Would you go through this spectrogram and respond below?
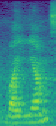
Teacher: ஐகாரம் சொல்லின் முதலில் வரும்போது 1.5 மாத்திரை அளவில் ஒலிக்கும் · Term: ஐகார குறுக்கம்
